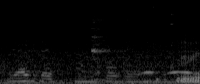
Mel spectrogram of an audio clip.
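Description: A faint, low human voice murmuring in short, wordless snatches.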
